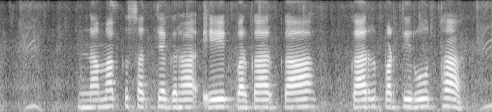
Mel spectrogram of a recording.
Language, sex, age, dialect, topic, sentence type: Hindi, female, 36-40, Garhwali, banking, statement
